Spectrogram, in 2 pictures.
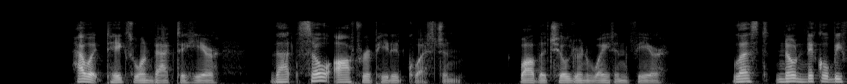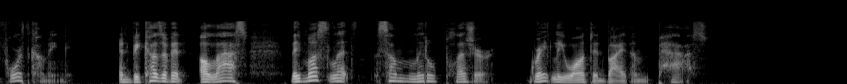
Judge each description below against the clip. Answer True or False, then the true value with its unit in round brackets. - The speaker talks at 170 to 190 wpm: False (140 wpm)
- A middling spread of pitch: False (7.4 semitones)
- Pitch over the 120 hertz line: False (115 Hz)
